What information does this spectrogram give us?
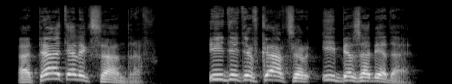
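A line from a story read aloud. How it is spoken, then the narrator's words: Angry shout from above. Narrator (Russian): Он же крикнул сверху злобно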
